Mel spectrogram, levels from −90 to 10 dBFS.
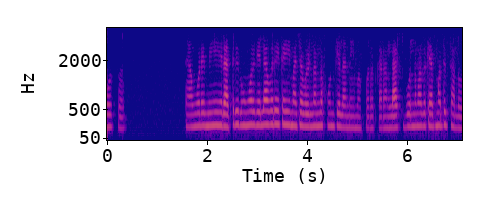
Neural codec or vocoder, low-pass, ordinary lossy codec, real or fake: none; 3.6 kHz; none; real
